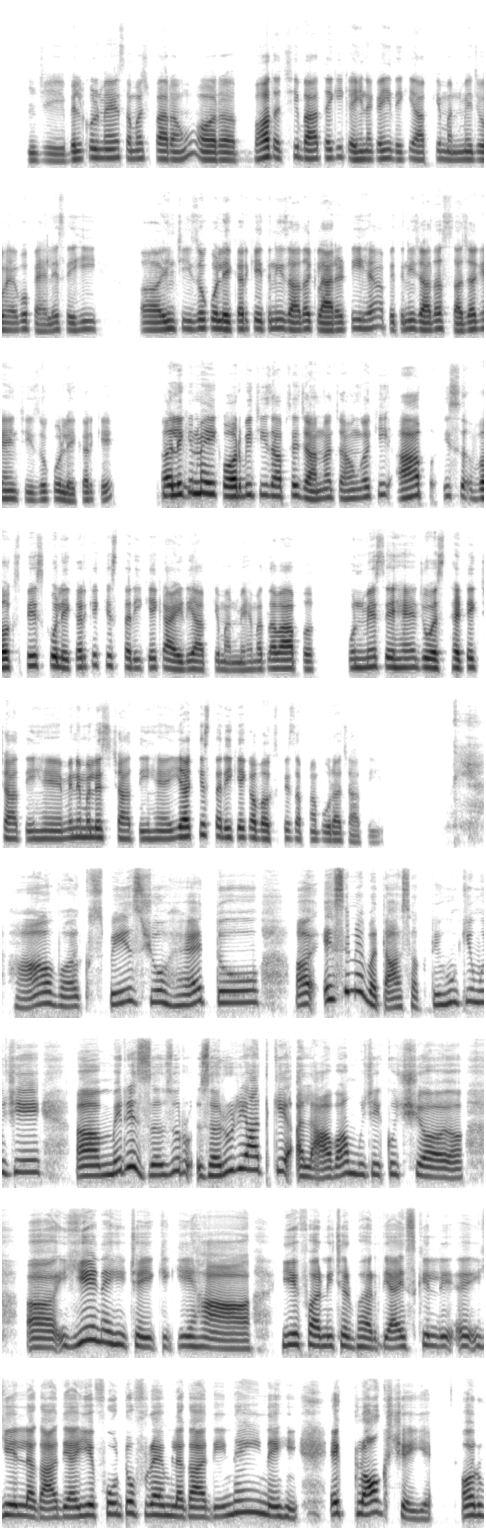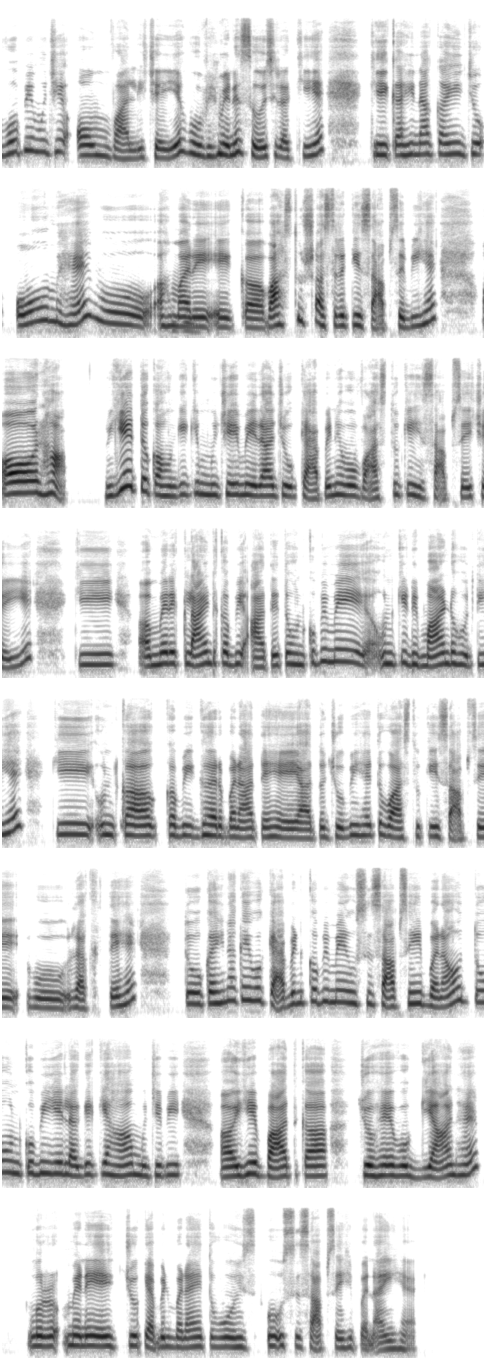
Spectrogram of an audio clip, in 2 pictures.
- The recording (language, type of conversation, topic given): Hindi, advice, मैं अपने रचनात्मक कार्यस्थल को बेहतर तरीके से कैसे व्यवस्थित करूँ?
- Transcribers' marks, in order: in English: "क्लैरिटी"; in English: "वर्क स्पेस"; in English: "आइडिया"; in English: "एसथेटिक"; in English: "मिनिमलिस्ट"; in English: "वर्क स्पेस"; in English: "वर्क स्पेस"; in English: "फर्नीचर"; in English: "फ़ोटो फ्रेम"; in English: "क्लॉक"; laughing while speaking: "भी मैंने"; in English: "कैबिन"; in English: "क्लाइंट"; in English: "डिमांड"; in English: "कैबिन"; in English: "कैबिन"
